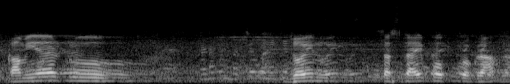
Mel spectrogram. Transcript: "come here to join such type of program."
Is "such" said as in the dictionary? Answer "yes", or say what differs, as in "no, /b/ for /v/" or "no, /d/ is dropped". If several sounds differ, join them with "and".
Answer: no, /s/ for /tʃ/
